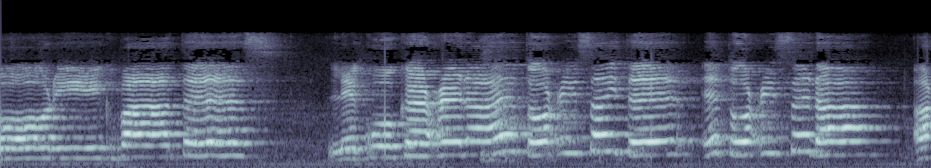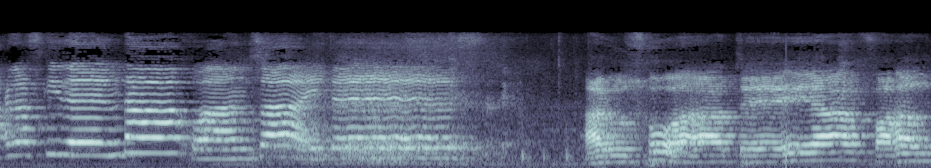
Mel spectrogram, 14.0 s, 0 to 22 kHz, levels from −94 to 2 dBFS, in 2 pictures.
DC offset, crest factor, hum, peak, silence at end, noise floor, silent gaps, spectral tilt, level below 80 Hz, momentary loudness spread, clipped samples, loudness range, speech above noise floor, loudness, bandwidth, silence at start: under 0.1%; 16 dB; none; -2 dBFS; 0 s; -44 dBFS; none; -2.5 dB/octave; -60 dBFS; 9 LU; under 0.1%; 2 LU; 27 dB; -17 LUFS; 10 kHz; 0 s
